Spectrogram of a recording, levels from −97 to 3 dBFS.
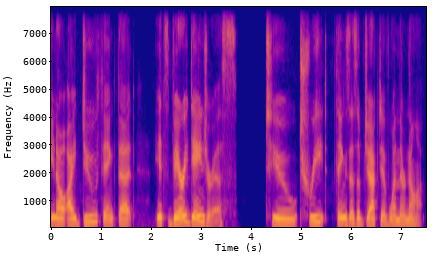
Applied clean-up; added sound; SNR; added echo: neural mask model Resemble Enhance denoiser.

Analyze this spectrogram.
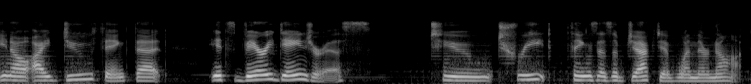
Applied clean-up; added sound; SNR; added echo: neural separator model SepFormer DNS4.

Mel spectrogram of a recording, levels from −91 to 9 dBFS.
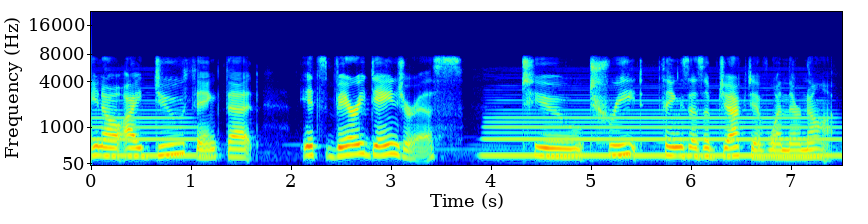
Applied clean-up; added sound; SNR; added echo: none; Wind instrument, woodwind instrument; 8 dB; none.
